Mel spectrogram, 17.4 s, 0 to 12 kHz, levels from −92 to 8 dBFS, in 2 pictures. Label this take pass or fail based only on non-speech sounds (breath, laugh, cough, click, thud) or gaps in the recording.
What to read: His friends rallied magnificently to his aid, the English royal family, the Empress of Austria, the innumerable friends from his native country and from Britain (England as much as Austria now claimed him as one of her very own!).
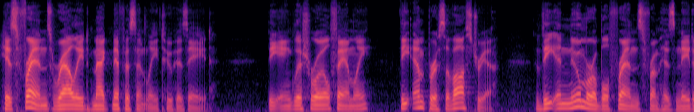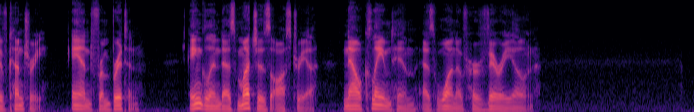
pass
